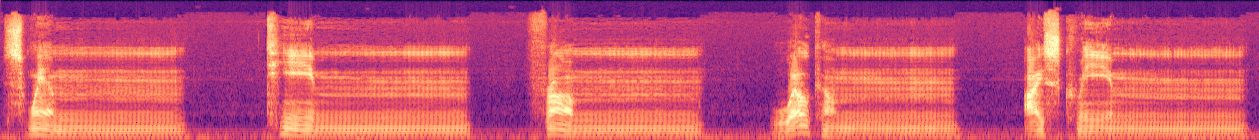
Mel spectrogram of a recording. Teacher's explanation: be very relaxed almost puffy feeling not pressed together or tight feel a vibration in the fleshy part of the lips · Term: the M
